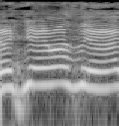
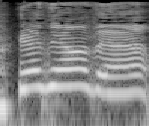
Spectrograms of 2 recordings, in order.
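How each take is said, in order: First: High, odd shop-clerk greeting; bright loud shop welcome. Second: High, odd shop-clerk greeting; squeaky clerk welcome; bright loud shop welcome. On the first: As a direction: chirp a strange high welcome. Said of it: "変な高い声で". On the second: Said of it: "変な高い声なの". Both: Retold or imitated.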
